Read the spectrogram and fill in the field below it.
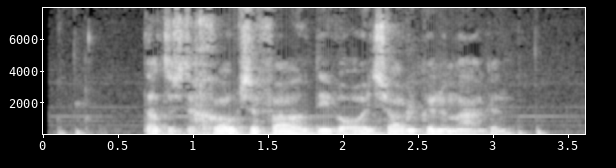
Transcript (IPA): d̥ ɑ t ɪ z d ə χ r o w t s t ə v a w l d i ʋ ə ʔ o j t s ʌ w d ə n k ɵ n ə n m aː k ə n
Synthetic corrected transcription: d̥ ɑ t ɪ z d ə χ r o w t s t ə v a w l d i ʋ ə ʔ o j t s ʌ w d ə n k ɵ n ə n m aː k ə n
